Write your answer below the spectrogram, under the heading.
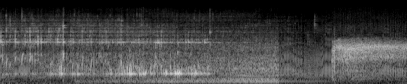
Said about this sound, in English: So I better pour some club soda.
